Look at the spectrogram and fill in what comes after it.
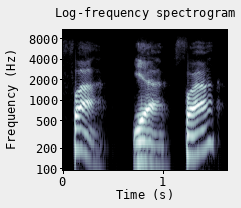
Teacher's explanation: Jadi fa fa latihnya F ada ketika disebutkan huruf fa ada napas keluar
